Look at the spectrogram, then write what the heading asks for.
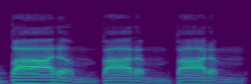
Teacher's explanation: This is not a glottal stop T. It's a flap T, which in American English sounds like a D.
